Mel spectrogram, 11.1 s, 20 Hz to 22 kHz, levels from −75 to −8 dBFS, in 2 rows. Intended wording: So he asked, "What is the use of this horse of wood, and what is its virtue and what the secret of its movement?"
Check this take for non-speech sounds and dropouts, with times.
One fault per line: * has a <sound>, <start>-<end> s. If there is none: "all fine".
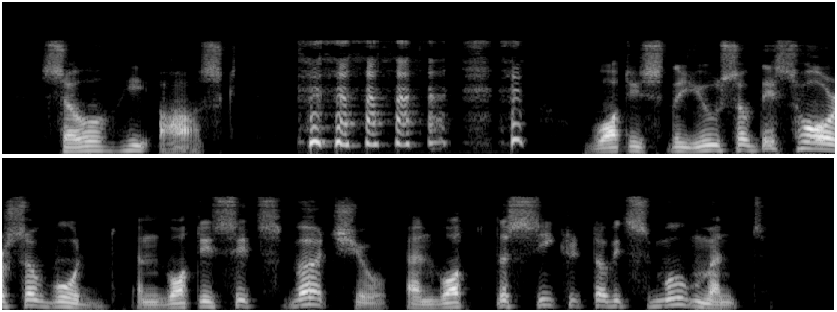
* has a laugh, 2.0-3.5 s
